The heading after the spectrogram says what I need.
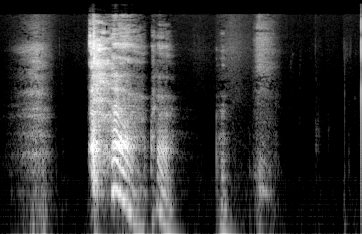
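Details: Morning cough with sore throat, the cough descending into the chest: about five quick harsh, forceful coughs with a breathy, wet edge; chesty cough.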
